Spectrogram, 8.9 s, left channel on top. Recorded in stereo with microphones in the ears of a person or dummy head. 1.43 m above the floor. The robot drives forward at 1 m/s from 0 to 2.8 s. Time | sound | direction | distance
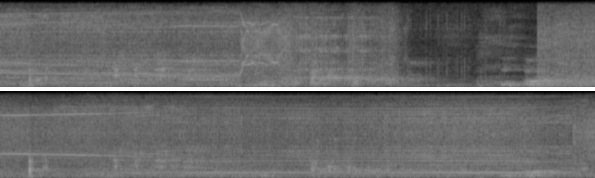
0.4 | laughter | 40° right (ahead or behind) | 1.3 m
